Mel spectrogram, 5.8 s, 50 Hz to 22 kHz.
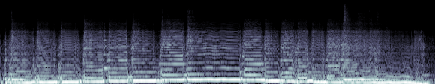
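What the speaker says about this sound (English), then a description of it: "The minor harmonic scale is basically the Aeolian scale with a raised 7th." A distorted electric guitar plays a harmonic minor scale run of single notes, climbing up and then descending, with a thick effected tone and no talking.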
